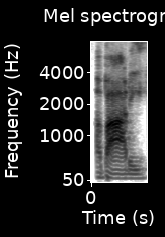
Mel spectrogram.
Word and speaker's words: Abdy: by michael deluca and pamela a a body a body yeah that's how you say her name uh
